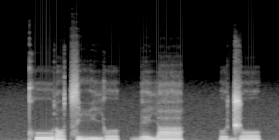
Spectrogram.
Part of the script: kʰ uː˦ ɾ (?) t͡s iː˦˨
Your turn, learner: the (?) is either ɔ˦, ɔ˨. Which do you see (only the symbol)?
ɔ˨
